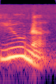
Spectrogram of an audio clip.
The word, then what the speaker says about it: Una Merkel: It's pronounced Una. Is it? The soft Una. U. But was it the Miss O'Connor? Wasn't it Una? Hers O'Connor? was Una. But mine is Una. You can so pronounce I've been calling you Una for years. Well, I like the soft U better.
